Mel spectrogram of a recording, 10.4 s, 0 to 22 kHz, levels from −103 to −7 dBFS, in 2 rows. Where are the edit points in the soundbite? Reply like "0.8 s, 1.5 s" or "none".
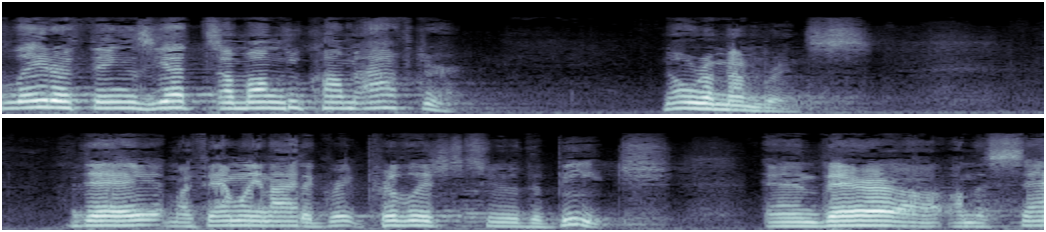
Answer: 1.1 s, 1.4 s, 5.6 s, 6.0 s, 6.7 s, 7.5 s

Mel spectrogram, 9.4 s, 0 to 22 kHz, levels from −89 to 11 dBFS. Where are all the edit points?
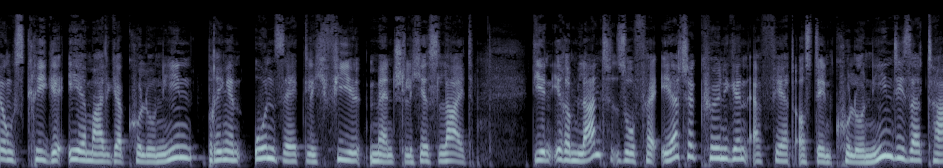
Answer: none

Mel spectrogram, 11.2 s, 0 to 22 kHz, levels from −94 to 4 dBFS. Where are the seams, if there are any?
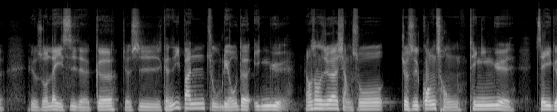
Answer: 2.4 s, 9.3 s

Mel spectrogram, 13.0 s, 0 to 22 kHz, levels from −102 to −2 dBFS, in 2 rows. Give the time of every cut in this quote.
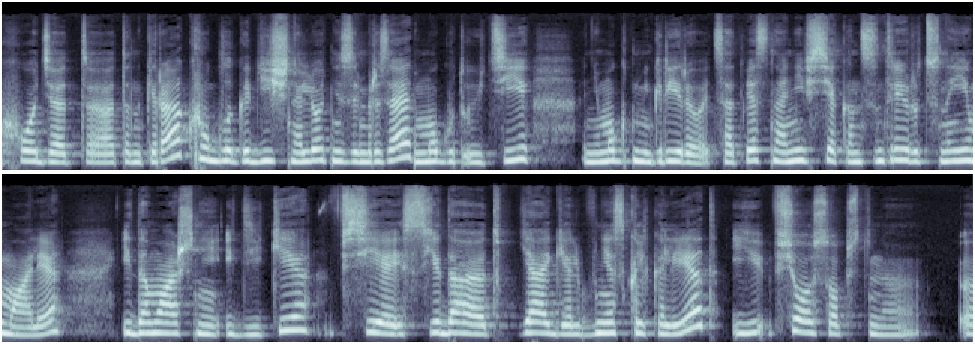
2.8 s, 10.3 s

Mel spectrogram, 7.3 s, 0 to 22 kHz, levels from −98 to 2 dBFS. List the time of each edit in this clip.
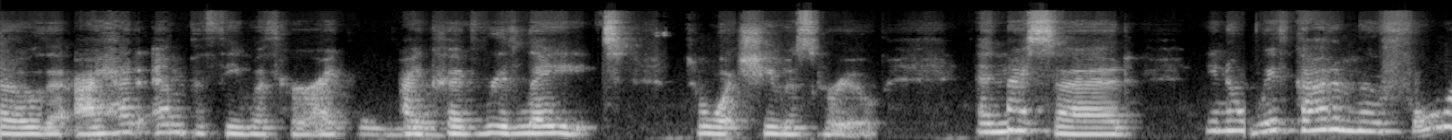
4.1 s, 5.0 s, 6.2 s

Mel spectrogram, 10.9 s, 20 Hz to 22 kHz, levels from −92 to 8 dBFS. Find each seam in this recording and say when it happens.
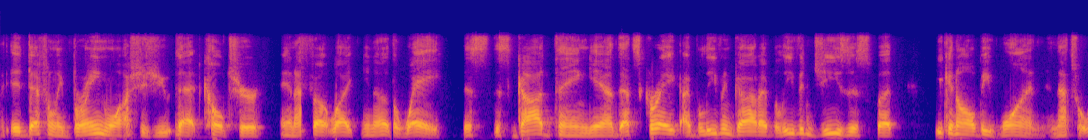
1.8 s, 3.0 s, 3.9 s, 4.5 s

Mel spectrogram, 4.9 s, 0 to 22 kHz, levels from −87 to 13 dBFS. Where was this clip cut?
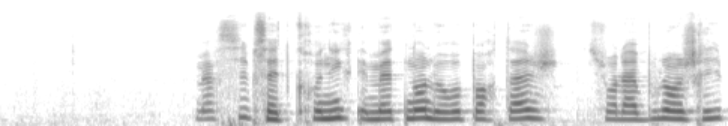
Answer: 1.7 s, 2.3 s

